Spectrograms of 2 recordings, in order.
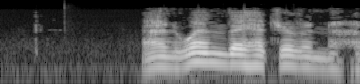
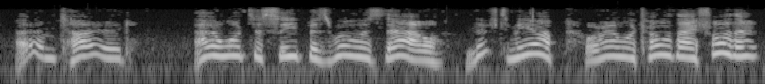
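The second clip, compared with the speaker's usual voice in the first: high, fast little frog voice; demanding frog asking for the golden plate. Acted. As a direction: squeak it out like a pushy frog. Frog threatens in bed.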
